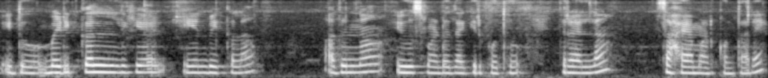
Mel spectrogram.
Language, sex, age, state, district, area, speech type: Kannada, female, 18-30, Karnataka, Tumkur, rural, spontaneous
